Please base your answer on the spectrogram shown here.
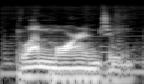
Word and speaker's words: Glenmorangie: I like to remember this one by saying, it looks orangey, it smells orangey, Glenmorangie.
